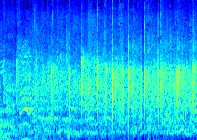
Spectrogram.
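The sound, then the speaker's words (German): A crowd applauds steadily for several seconds at the Rookie Rumble fight event, dense clapping with sharp individual claps popping out of the wash, sustained at a fairly even loudness throughout. “Herzlichen Applaus.”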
